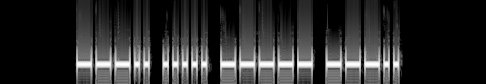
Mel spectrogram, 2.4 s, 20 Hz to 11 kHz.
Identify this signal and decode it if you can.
Morse code, heard as a keyed tone, about 50 wpm, 700 Hz. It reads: 8508
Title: Numbers - 4-Digit 50wpm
